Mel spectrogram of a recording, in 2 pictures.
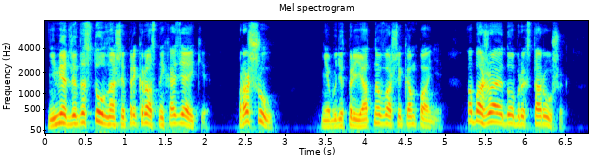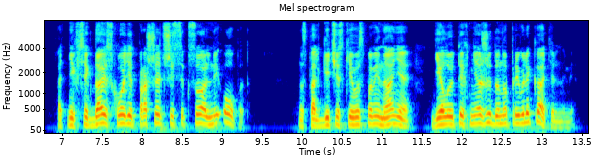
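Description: A man's voice: fairly high pitch, animated, fairly quick, voice pushed up. A man reading an audiobook, voicing a brash, pompous American man who talks in effusive, flowery phrases. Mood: gushing.

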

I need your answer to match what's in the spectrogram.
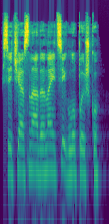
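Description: A woman's voice: low voice, flat delivery, measured pace, fairly bright tone. A woman voicing a sultry, cold-hearted witch who speaks in a languid, purring way. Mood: stern.

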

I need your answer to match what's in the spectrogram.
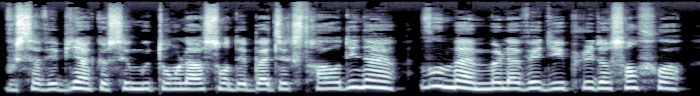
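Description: A woman's voice: fairly high pitch, steady tone, moderate pace, darkish tone, no echo, studio quality, lightly acted. A woman voicing a scheming young maidservant who feigns a plaintive sickness and keeps insisting. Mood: demanding.

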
